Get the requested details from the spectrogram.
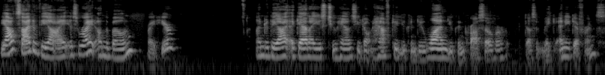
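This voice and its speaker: With vocal fry and a gentle, soothing tone, a woman's voice swings very widely in pitch. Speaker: nurse and tapping instructor. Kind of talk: tutorial. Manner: fast.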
